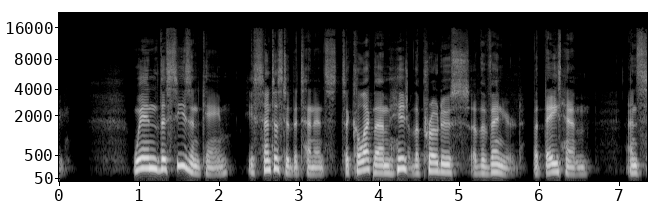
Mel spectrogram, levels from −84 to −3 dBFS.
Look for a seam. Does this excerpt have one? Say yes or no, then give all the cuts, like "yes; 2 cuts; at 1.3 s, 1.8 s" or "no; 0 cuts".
yes; 6 cuts; at 2.2 s, 2.8 s, 3.9 s, 4.3 s, 5.9 s, 6.3 s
